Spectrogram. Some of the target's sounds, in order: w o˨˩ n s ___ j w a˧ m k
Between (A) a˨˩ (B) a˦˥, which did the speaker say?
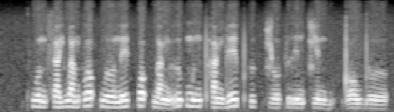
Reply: B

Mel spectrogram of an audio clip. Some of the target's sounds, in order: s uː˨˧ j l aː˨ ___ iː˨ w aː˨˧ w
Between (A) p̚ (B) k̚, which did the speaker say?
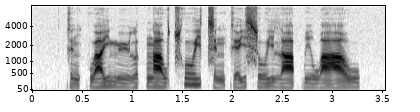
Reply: A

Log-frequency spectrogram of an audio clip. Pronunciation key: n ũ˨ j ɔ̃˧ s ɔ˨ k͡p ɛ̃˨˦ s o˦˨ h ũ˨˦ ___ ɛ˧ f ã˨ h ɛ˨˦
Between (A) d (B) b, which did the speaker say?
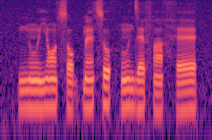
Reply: A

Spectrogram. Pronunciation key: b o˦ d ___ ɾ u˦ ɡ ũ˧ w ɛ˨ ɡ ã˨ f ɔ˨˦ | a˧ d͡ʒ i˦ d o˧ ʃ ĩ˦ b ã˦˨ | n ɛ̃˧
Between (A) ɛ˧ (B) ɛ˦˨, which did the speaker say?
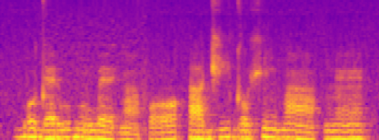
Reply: A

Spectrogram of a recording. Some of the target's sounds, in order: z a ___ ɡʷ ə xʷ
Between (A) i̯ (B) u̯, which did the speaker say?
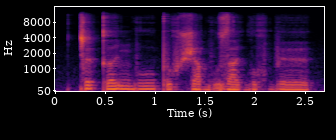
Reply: A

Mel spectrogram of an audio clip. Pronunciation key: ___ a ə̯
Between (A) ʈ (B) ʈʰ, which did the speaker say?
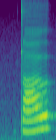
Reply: A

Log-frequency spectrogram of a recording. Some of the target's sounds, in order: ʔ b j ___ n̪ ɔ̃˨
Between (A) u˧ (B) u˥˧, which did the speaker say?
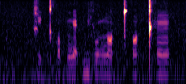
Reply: A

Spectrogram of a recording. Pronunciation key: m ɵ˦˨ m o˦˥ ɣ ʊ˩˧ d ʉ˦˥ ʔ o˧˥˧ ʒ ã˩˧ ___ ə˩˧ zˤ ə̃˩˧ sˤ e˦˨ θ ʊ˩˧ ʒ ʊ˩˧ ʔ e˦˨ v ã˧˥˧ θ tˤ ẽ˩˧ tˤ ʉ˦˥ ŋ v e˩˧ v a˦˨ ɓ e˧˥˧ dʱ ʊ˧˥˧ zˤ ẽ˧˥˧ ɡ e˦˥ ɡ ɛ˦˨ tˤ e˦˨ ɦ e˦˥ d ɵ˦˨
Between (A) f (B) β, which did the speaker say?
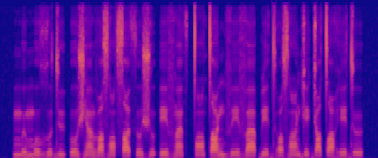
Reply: B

